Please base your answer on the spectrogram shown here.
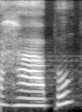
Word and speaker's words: rabo: aqui na escrita que a palavra rabo termina com o mas na pronúncia não parece que ela terminou com a letra u né Igual tatoo bom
